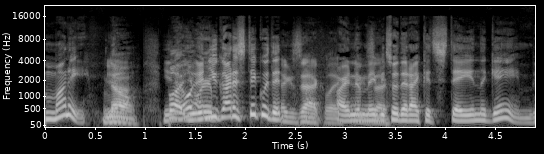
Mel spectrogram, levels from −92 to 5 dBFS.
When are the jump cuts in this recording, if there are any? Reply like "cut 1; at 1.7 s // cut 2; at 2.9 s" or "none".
cut 1; at 2.4 s // cut 2; at 3.4 s

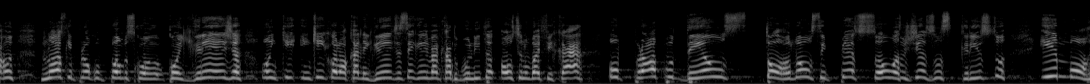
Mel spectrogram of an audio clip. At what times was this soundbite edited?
cut 1; at 4.5 s // cut 2; at 6.0 s // cut 3; at 9.0 s

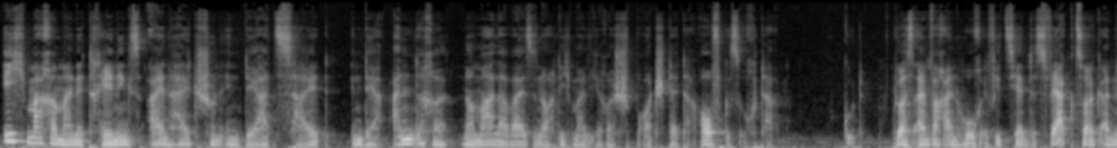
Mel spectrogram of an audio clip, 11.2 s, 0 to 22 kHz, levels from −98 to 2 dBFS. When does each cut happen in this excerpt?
cut 1; at 8.9 s

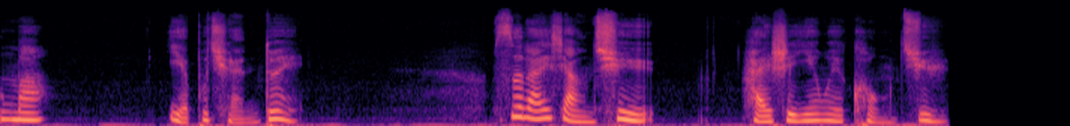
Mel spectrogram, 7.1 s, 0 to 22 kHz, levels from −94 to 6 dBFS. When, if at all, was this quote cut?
none

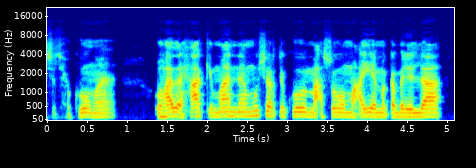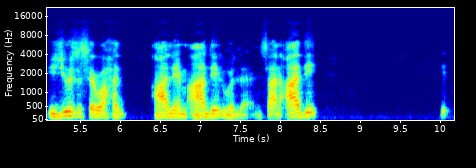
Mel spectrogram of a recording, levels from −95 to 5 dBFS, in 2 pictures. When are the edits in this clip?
cut 1; at 5.0 s

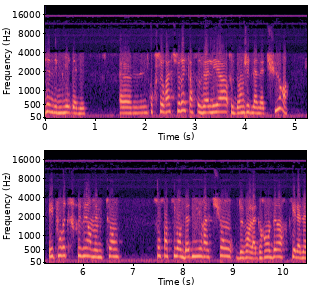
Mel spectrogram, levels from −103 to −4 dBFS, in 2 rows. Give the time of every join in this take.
cut 1; at 2.1 s // cut 2; at 3.7 s

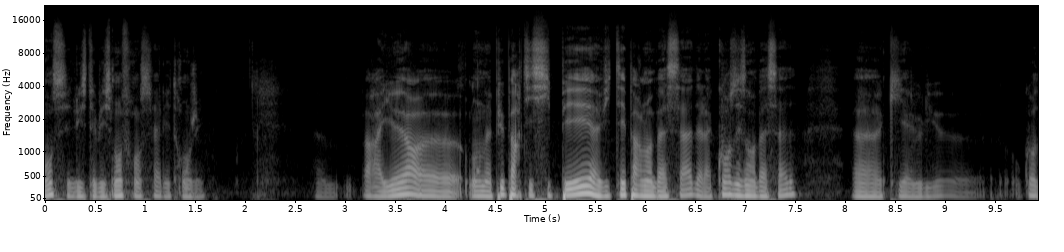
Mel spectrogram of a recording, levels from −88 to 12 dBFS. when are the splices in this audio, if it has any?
none

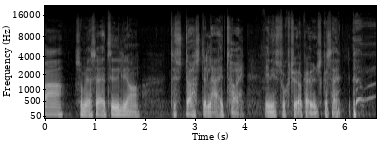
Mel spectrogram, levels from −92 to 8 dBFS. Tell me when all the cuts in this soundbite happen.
none

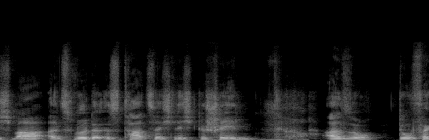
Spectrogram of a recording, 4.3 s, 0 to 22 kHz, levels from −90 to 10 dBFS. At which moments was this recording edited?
cut 1; at 3.1 s

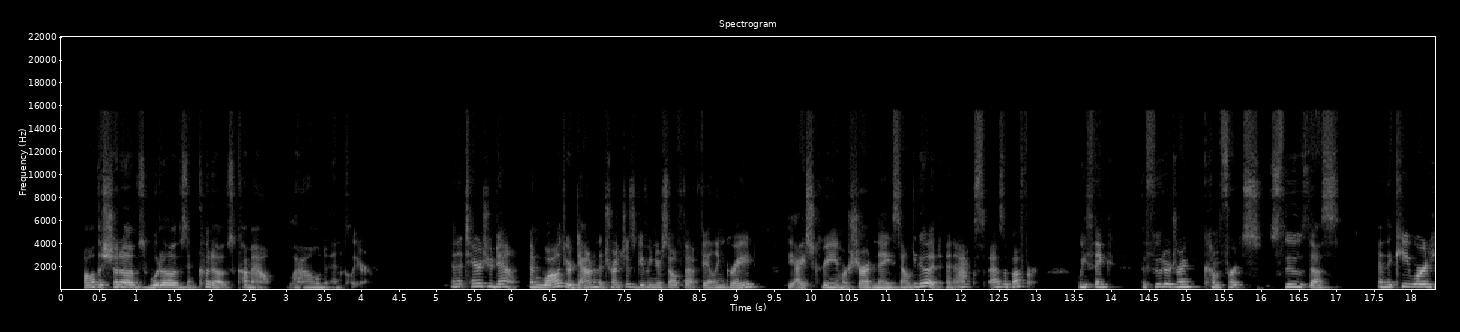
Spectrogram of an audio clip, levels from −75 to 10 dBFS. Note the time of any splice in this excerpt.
cut 1; at 6.2 s // cut 2; at 11.4 s

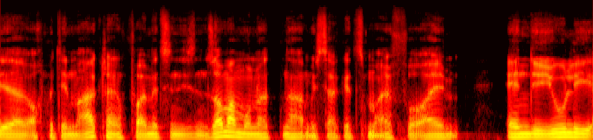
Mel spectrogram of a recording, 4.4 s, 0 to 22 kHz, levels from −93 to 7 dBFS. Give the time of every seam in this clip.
none

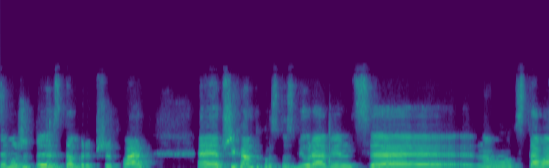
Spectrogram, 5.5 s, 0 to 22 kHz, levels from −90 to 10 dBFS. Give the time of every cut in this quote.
none

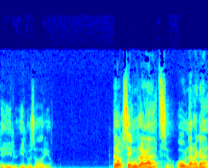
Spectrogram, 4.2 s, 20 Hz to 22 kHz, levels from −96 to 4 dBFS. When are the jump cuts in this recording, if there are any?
cut 1; at 2.2 s

